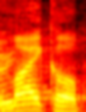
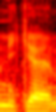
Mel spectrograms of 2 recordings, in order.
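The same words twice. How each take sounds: First: The name is pronounced the English way. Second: The name is pronounced the French way. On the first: The speaker is American. The speaker calls it right. "C'est Michael" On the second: The speaker is French-speaking. The speaker calls it wrong. "pas Michael"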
